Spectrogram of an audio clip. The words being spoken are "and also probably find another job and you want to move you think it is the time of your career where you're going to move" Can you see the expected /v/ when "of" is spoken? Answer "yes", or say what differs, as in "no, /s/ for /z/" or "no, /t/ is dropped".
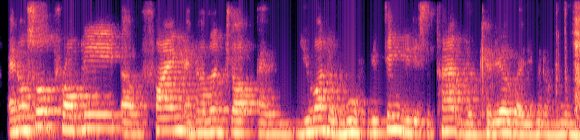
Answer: no, /p/ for /v/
